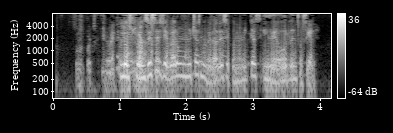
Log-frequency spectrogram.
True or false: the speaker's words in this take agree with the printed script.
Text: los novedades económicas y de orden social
false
